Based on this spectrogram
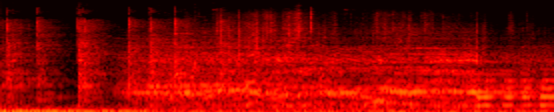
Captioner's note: hammer thudding; audience cheering; horns blaring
